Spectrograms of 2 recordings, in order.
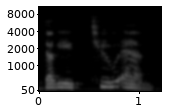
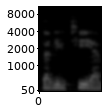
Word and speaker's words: W2M: It's the W2M, not WTM.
